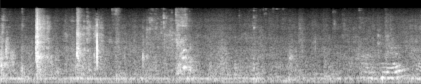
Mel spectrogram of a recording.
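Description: Scattered rustles and light knocks, several in the first two seconds and a few more near the end, of a classroom of students getting papers out. Between them is quiet room tone with a faint steady hum.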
